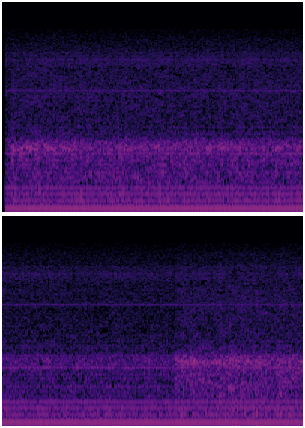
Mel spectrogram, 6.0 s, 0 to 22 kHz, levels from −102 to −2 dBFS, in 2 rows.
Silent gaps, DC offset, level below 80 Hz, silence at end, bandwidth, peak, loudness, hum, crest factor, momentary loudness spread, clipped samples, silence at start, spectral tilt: none; under 0.1%; -66 dBFS; 0 s; 14.5 kHz; -46 dBFS; -61 LUFS; none; 14 dB; 4 LU; under 0.1%; 0 s; -3.5 dB/octave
